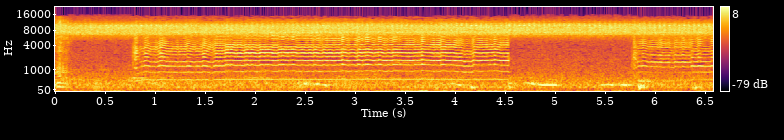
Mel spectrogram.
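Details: Droning fly buzz that begins sharply, holds a steady wavering hum for nearly four seconds, stops, then starts again near the end, over constant high hiss.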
